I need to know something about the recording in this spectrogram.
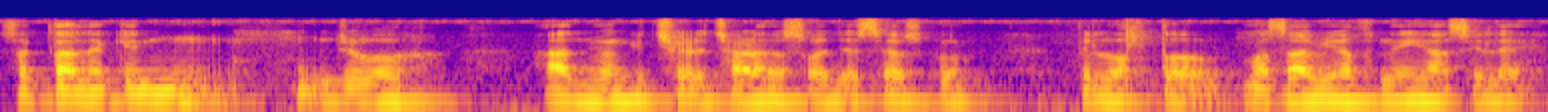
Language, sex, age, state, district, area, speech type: Urdu, male, 45-60, Telangana, Hyderabad, urban, spontaneous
